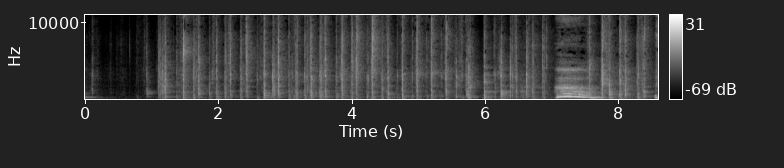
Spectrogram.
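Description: Playing cards are shuffled with quick, rapid flicks.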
